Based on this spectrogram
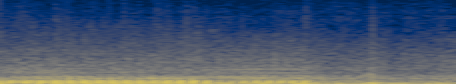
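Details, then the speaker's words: BMW accelerating in second gear: deep throbbing rumble easing off after a second, with vibration behind the console at low RPM, from a worn drive shaft center support bearing, most likely its rubber bushing. "you can hear it because the drive shaft is getting out of balance. The support bearing that has the rubber bushing, either the bearing or the bushing is done, most likely the bushing."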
